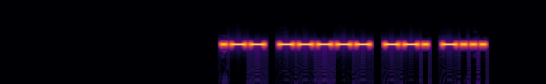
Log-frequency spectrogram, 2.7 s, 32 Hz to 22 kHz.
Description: Morse code, heard as a keyed tone, about 51 wpm, 700 Hz. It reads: W0GB
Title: USA Call Signs - 3x Character Spacing - 50wpm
